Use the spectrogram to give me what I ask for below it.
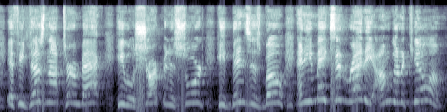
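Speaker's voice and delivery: high, loud preaching fury; righteous anger. Acted. Preacher voicing God's judgment on the wicked, righteous anger. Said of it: "he's angry with the wicked".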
